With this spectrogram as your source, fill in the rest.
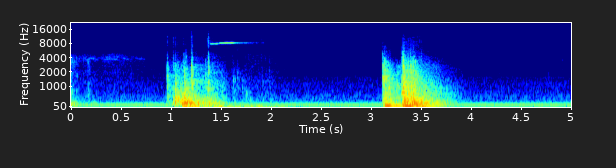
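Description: A door thuds shut.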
